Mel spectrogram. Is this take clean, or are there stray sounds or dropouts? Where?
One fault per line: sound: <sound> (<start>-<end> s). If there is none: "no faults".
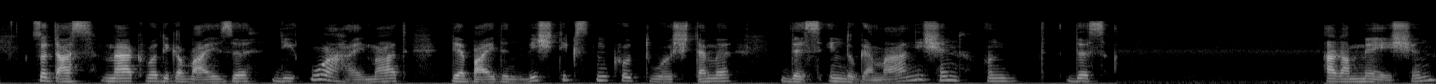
no faults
